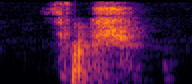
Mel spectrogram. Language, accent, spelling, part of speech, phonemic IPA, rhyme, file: English, Southern England, thrush, noun, /θɹʌʃ/, -ʌʃ, LL-Q1860 (eng)-thrush.wav
- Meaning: 1. Any of numerous species of songbirds of the cosmopolitan family Turdidae, such as the song thrush, mistle thrush, bluebird, and American robin 2. A female singer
